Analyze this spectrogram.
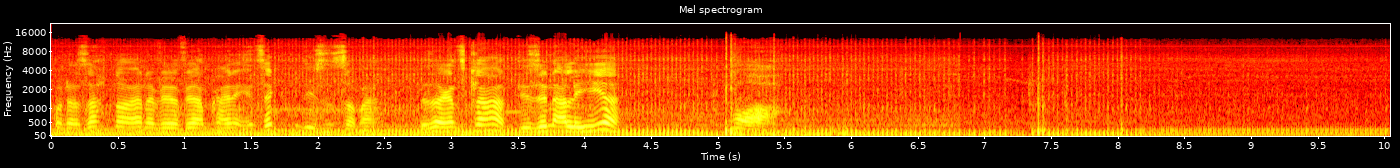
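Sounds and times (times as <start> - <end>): motorcycle engine running: 0.0 - 10.0.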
